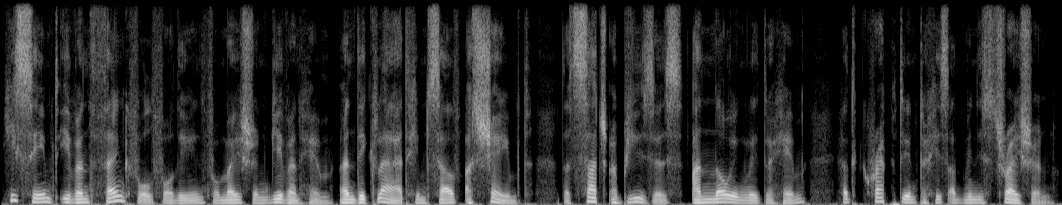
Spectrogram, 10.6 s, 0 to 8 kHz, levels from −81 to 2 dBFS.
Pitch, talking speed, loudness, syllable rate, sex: 110 Hz, 135 wpm, -20 LUFS, 4.8 syllables/s, male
